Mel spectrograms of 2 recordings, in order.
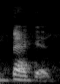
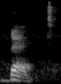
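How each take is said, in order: First: The ending is a separate extra syllable. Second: The ending joins the word without extra syllable. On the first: The speaker calls it wrong. "we don't say beg it" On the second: The speaker calls it right. "we don't pronounce letter E. We just say"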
